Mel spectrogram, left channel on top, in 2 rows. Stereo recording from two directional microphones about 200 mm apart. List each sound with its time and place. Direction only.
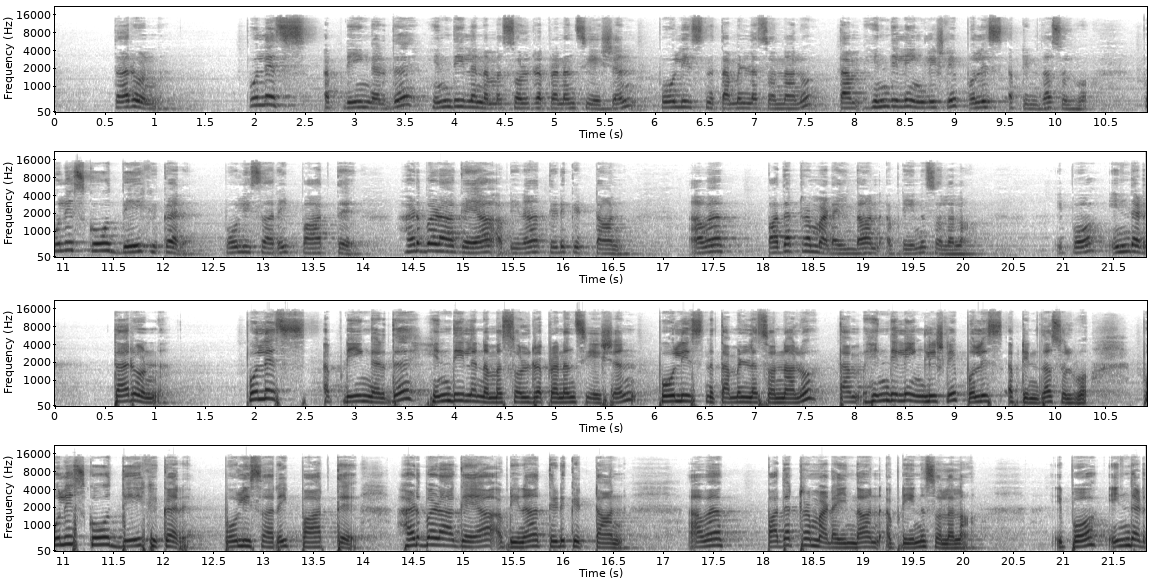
0.6 s a woman's voice: 45° right (ahead or behind)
